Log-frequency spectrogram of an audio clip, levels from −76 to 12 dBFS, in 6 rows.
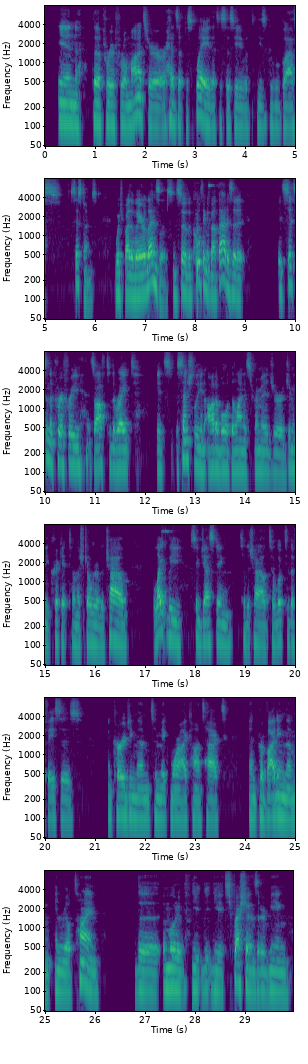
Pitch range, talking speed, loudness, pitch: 100-120 Hz, 180 wpm, -24 LUFS, 110 Hz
